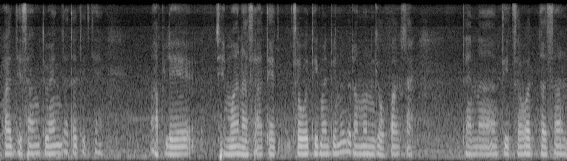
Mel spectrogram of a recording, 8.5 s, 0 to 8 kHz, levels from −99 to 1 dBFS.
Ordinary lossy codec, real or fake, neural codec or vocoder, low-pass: none; real; none; 7.2 kHz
